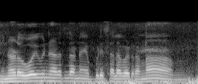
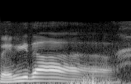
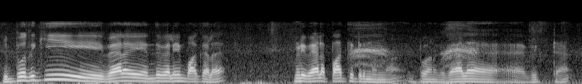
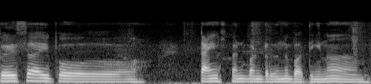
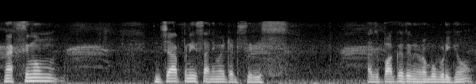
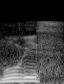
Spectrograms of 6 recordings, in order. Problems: background sounds at intervals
